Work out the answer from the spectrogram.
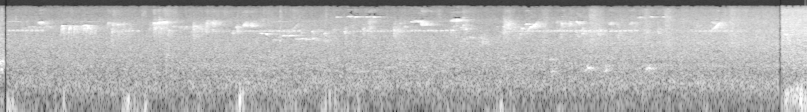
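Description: Outdoor ambience: a steady soft background hiss with small birds chirping briefly and high, scattered throughout. Near the end it switches abruptly to louder rustling.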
